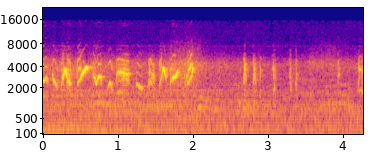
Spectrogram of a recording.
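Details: Javan white-eye song for luring wild birds: a busy twittering phrase of high notes for two seconds, followed by sparse short clicks and chips.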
